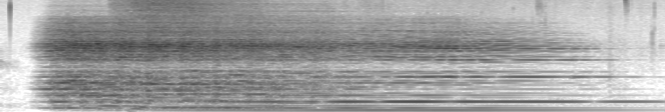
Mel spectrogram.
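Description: A loud rock song with heavily distorted electric guitar, thick sustained chords ringing out steadily for several seconds before dipping briefly near the end. No voices are heard.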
